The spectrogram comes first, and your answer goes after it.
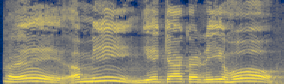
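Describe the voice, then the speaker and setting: A woman's voice: extremely high pitch, expressive, takes it slowly, a bit bright, slight background noise, full character voice. A woman voicing a worried young grandson in a village cartoon. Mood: alarmed. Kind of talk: cartoon voice acting.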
